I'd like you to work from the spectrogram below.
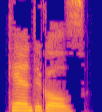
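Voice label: "canticles", British English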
